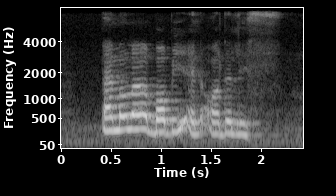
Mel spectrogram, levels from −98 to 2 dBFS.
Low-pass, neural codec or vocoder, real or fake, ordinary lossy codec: 7.2 kHz; none; real; none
